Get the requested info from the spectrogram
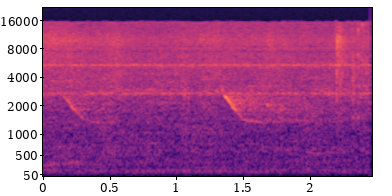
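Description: Baby long-tailed macaque squeaking twice, two short whimpers that each fall in pitch, the second louder, as it begs to nurse. A steady high whine runs underneath.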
